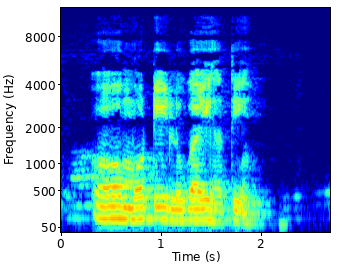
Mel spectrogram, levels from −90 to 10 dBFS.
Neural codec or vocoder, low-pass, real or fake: none; 10.8 kHz; real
